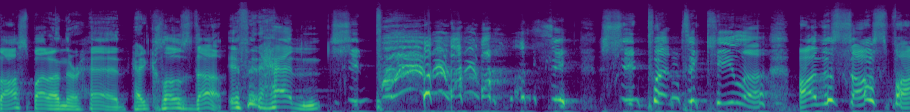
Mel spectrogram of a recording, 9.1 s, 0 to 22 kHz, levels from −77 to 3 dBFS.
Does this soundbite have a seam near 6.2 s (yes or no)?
no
